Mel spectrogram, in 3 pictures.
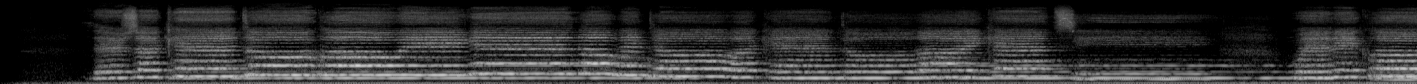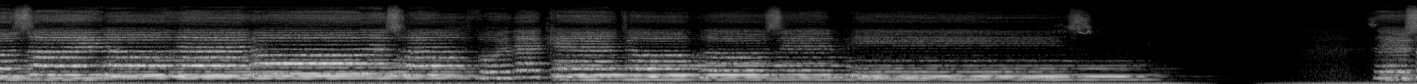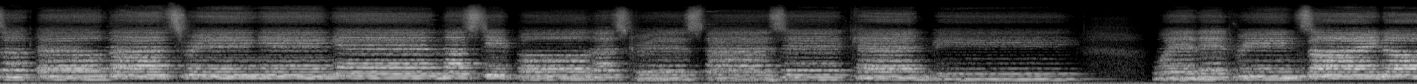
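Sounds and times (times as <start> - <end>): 
a cappella singing: 0.8 - 26.0, 27.8 - 42.5.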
